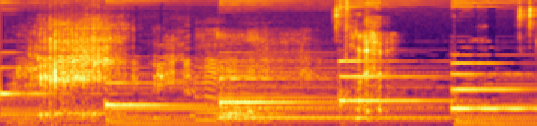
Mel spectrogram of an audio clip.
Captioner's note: bird, Guttural Croaking; laughs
